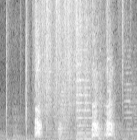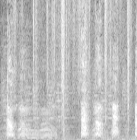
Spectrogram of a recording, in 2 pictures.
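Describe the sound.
A dog barks repeatedly as it chases, with sharp, loud barks coming in uneven bursts and a wavering yelp-like stretch in the middle.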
